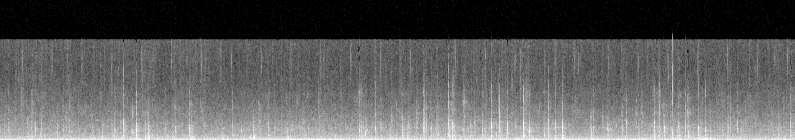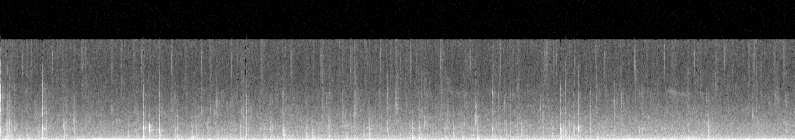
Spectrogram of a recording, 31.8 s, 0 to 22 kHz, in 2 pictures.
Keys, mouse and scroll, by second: 1.7 s, 3.1 middle click, 3.7 scroll down 3, 3.9 middle click, 4.8 Tab, 5.0 scroll down 1, 5.1-6.1 scroll up 5, 5.5 shift+middle click, 6.1 click, 8.0 shift+d, 8.8 s, 9.6 Tab, 9.8 a, 10.3 s, 16.3 click, 18.3 middle click, 18.6 Tab, 19.4 click, 20.7 KP_Divide, 21.2 scroll up 4, 21.5 middle click, 21.7 Tab, 23.3 2, 23.6 alt+click, 24.0 alt+shift+click, 24.6 alt+shift+click, 25.2 alt+shift+click, 25.5 alt+shift+click, 26.1 alt+shift+click, 26.5 ctrl+x, 27.4 alt+click, 28.3 ctrl+x, 29.2 click, 29.5 ctrl+x, 29.8-31.1 middle drag, 31.1 Tab.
